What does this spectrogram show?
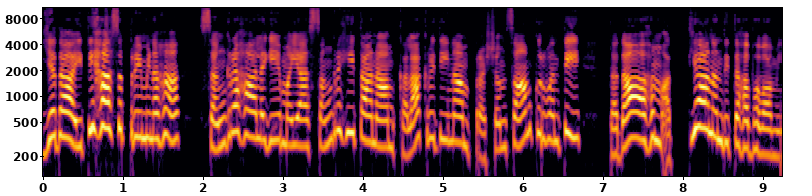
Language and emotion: Sanskrit, happy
